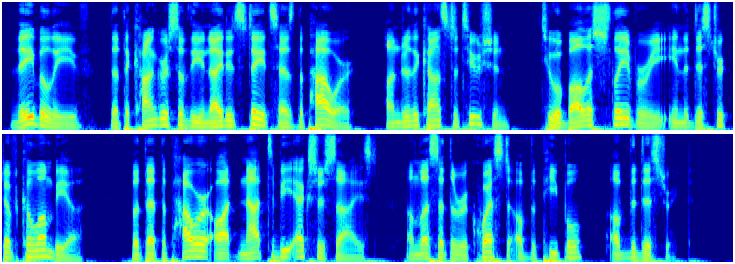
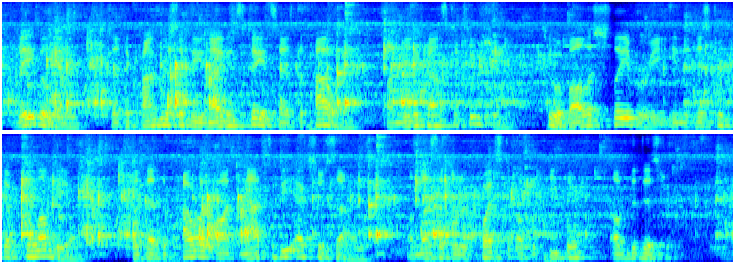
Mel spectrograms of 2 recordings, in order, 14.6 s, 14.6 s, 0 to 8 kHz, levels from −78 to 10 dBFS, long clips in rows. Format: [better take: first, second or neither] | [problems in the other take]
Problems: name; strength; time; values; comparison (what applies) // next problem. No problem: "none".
first | background sound (Water tap, faucet / Water); 1 dB above the speech // room echo; dies away in 0.5 s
